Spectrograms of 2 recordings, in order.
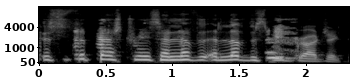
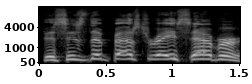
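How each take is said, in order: First: Hammed-up British accent, pitched high; bad British accent. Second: Put-on higher-pitched gushing quote in her own accent; excited quote. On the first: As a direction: imitate an excited Brit with a shaky attempt at the accent. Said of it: "saying in a British accent". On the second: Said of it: "I can't do a British accent".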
